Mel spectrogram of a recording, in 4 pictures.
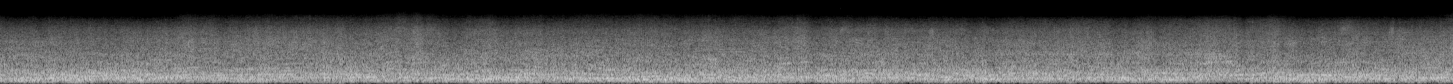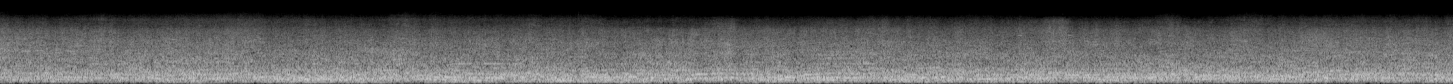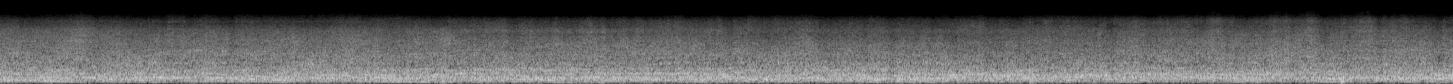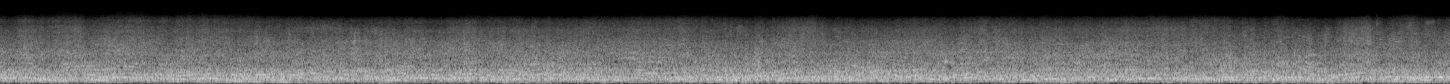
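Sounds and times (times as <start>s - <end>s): sprint car engines droning: 0.0s - 58.0s.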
